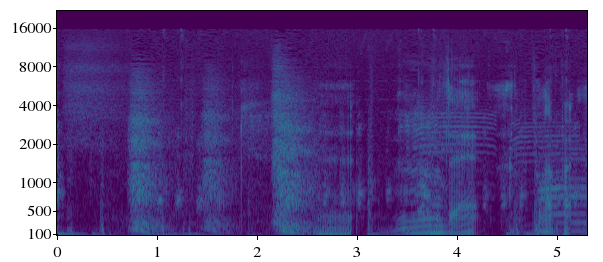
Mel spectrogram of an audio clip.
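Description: A Minecraft cow lets out several drawn-out, wavering bleat-like moos, fairly close, interleaved with a person talking.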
